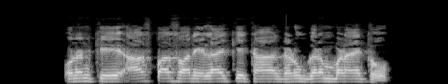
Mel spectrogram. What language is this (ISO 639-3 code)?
snd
